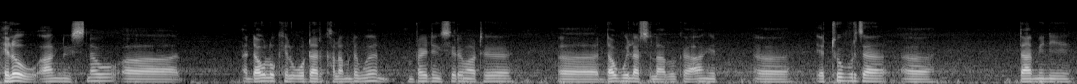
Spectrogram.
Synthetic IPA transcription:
helowaŋnɯŋsinaw | dawlokʰelɔɾdaɾkʰalamdɯmɡɯnampʰɾajnɯŋsiɾɯmatʰɯ | dawbujlaɾsɯlabɯkaaŋ | etʰːobuɾza | damini

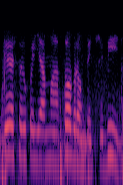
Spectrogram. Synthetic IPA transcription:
d̪eɾsɾupəjamasɔɡɾɔmd̪et͡ʃʰibid͡ʒ

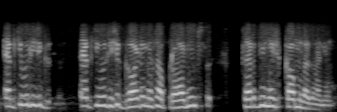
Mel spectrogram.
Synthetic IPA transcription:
ɛːkt͡ʃuəlit͡ʃʰ | ɛːkt͡ʃuəlit͡ʃʰɡaːɾɖənəsãːpɾaːmɪms | kəɾd̪iːmə̃t͡ʃʰkəmləɡãːneõː

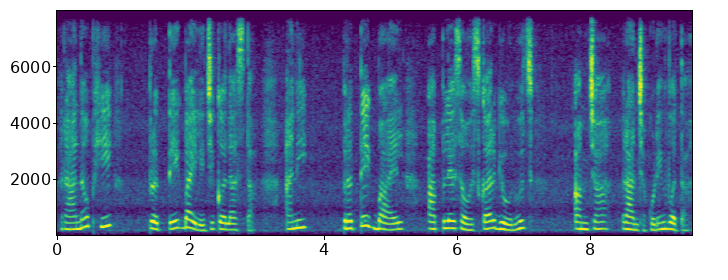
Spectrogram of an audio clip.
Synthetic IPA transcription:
ɾanəbhiː | pɾət̪jek̚bajlet͡ɕiːkələst̪a̰ːni | pɾət̪jek̚bajl | aplesə̃w̃skaɾɡʱewnuːt͡s | amt͡ɕa | ɾãnt͡ɕakəɽiːnʋət̪a

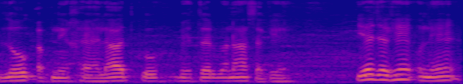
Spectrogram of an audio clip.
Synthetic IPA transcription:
loːɡɐpnexɐjaːlaːt̪kobeɦt̪əɾbɐnasɐkẽː | jed͡ʒɐɡʱẽʔʊnɦẽ

